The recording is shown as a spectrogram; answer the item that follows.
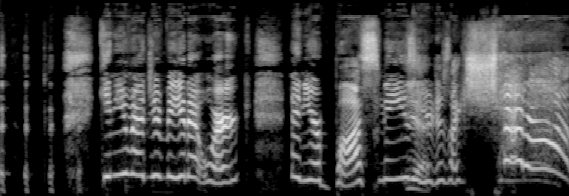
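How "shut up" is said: very high, sudden, reflexive yell. Imagining snapping at a sneezing boss at work, imitating a shout. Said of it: "stop myself from shouting at anyone".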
